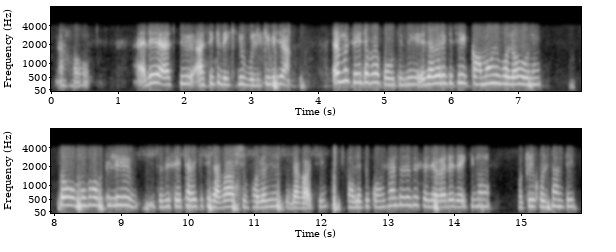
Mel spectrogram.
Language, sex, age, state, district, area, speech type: Odia, female, 30-45, Odisha, Sambalpur, rural, conversation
